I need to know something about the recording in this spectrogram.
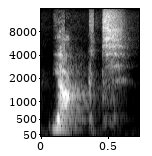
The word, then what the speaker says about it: yacht: The ah is at a ah, and then k, the silent k is ch and t. Please write yacht.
